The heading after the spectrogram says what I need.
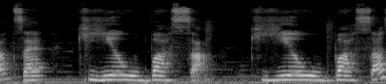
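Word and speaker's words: kiełbasa: - це кі вбаса кевбаса Зверніть увагу на вимову губного звука в кевбаса шинка так і буде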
